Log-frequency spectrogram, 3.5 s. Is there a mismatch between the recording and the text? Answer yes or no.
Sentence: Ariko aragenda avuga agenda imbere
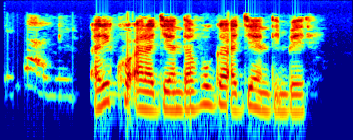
no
